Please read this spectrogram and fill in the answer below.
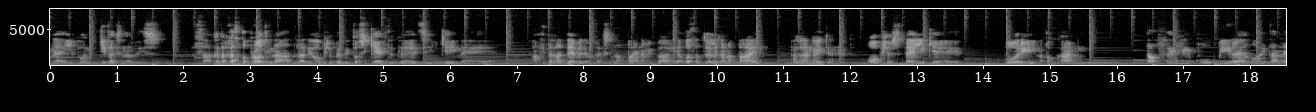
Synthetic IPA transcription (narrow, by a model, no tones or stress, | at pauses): ne̞lipo̞ncit̪ɐksenɐðis | θɐkɐt̪ɐɾxɐsɐt̪o̞pɾo̞t̪inɐðilɐðio̞pço̞pe̞ðit̪o̞sce̞ft̪e̞t̪e̞e̞t͡sice̞ine̞ | ɐ̰ɱfit̪ɐlɐnd̪e̞ve̞t̪emet̪ɐksinɐpɐinɐmimbɐie̞ɣo̞θɐt̪ue̞le̞ɣɐnɐpɐi | kɐlɐnoit̪e | o̞pço̞sθe̞lice̞ | bo̞ɾinɐt̪o̞kɐni | t̪ɐofe̞lipupiɾɐe̞ɣo̞it̪ɐn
